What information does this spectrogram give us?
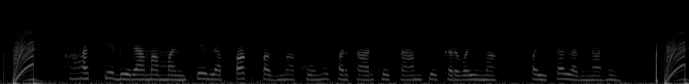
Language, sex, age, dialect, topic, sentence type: Chhattisgarhi, female, 18-24, Central, banking, statement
